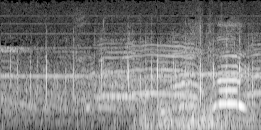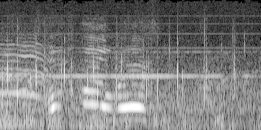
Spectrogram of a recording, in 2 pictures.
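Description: A crowd of spectators cheers and shouts nearby.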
